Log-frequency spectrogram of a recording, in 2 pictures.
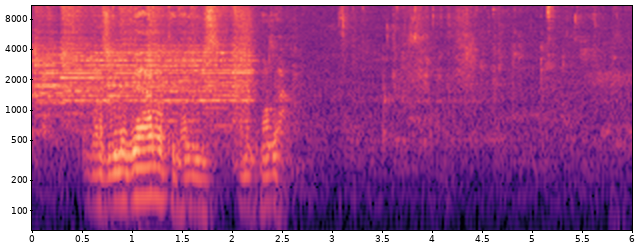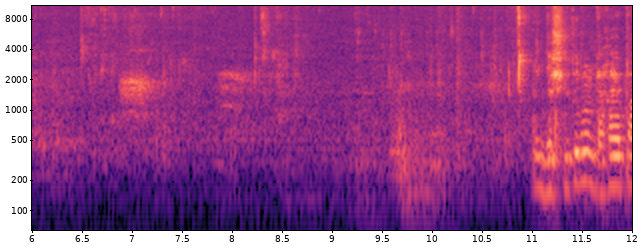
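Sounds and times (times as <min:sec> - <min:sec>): quiet wet chewing: 0:03.0 - 0:12.0
mouth clicks and smacks: 0:08.2 - 0:11.1.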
